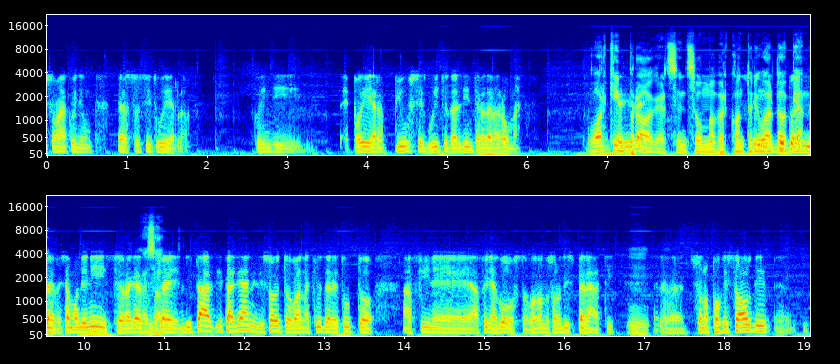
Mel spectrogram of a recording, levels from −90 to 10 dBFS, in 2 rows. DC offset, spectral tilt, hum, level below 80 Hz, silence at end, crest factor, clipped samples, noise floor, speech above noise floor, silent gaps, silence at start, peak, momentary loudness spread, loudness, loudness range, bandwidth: under 0.1%; -6 dB/octave; none; -38 dBFS; 0 s; 18 dB; under 0.1%; -52 dBFS; 32 dB; none; 0 s; -2 dBFS; 12 LU; -21 LUFS; 8 LU; 13 kHz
